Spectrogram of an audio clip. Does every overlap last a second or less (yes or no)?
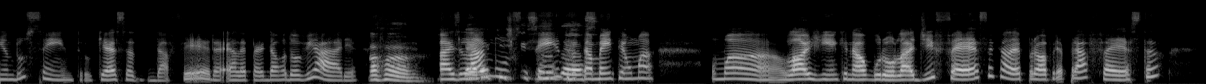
no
